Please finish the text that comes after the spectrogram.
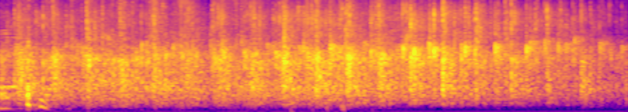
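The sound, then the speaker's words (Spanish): An audience at a Bible teaching bursts into sustained applause before the teaching starts, many hands clapping in a dense, steady patter that holds at an even loudness for several seconds with no talking over it. “Si usted lo cree, denle un aplauso y vamos a arrancar con todo.”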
